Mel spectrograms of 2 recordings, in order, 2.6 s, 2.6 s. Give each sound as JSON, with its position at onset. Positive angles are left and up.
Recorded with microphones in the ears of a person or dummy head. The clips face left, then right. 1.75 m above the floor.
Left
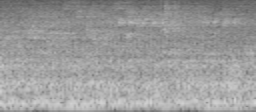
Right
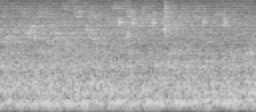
{"t": 0.0, "sound": "an insect", "side_deg": -65, "distance_m": 3.0}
